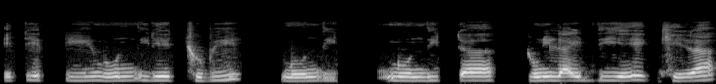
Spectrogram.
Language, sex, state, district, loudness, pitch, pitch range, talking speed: Bengali, female, West Bengal, Jhargram, -15 LUFS, 185 Hz, 175-190 Hz, 90 wpm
